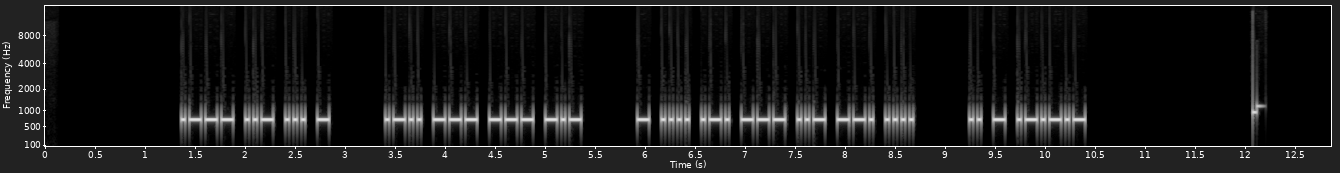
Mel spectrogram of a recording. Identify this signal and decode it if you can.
Morse code, heard as a keyed tone, about 32 wpm, 700 Hz. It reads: JUST LOOK THROUGH IT.
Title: 2x Word-Spacing - Sentences from Top 200 Words - 30wpm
